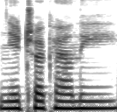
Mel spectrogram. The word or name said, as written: nečakaný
